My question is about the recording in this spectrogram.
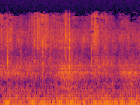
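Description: Handling noise from a carbon-fibre mini tripod being turned in the hands: a few faint clicks and rubbing, over a steady low hum.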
